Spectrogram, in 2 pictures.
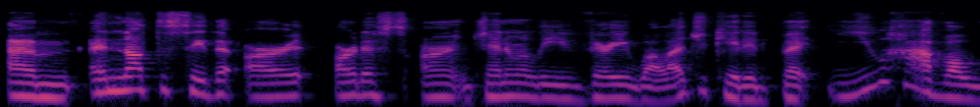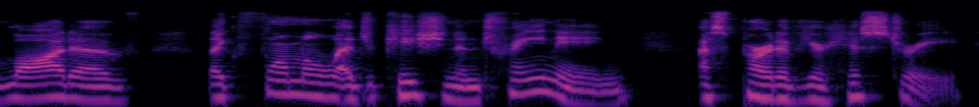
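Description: A woman's voice: low voice, animated, normal speed, fairly bright tone. A woman hosting a podcast, reading a scripted introduction and asking interview questions in a conversational way. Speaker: podcast host.

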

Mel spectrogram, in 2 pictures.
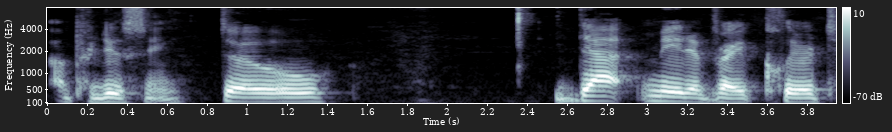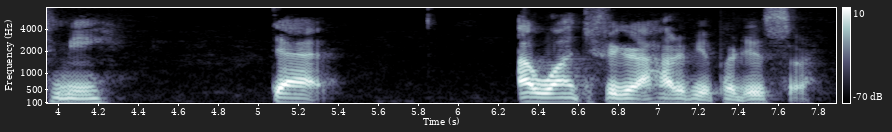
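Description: A middle-aged woman from Japan, an animation producer, recounting her career in a relaxed interview with frequent ums and restarts. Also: a bass voice, normal speed, creaky, pauses often, dry recording. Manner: reflective, many ums and restarts.

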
